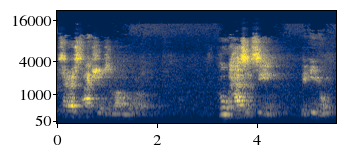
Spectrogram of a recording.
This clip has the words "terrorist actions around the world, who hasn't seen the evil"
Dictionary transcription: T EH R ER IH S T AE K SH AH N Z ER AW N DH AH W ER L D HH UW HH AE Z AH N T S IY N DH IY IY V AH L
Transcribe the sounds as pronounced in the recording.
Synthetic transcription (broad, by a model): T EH R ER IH S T AE K SH AH N Z ER AW N DH AH W ER L D HH UW HH AE Z AH N T S IY N DH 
